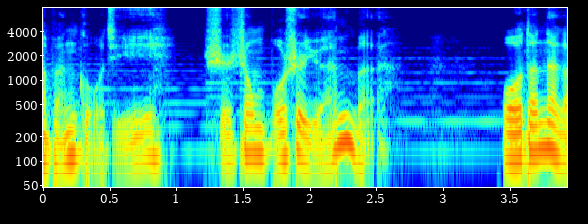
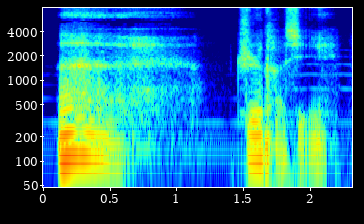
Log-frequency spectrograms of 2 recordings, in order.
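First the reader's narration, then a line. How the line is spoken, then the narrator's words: Long sigh. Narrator (Chinese): 杜大师这时却长叹一声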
